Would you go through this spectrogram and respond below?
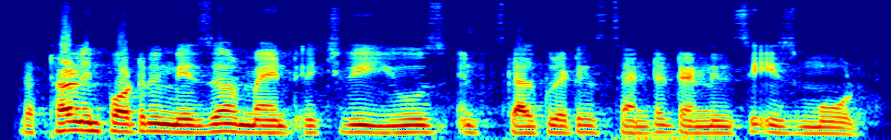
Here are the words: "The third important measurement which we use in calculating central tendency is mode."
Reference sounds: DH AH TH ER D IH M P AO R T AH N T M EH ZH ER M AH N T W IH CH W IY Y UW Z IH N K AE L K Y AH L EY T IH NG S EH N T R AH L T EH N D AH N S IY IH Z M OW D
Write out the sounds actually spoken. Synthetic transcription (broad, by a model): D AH T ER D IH M P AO R T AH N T M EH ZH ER M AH N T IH CH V IY Y UW Z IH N K AE L K Y AH L EY T IH NG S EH N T AH N T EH N D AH N S IY IH Z M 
